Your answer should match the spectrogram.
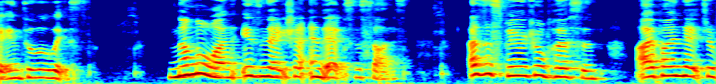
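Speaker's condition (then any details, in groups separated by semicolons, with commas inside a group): Cerebral palsy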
